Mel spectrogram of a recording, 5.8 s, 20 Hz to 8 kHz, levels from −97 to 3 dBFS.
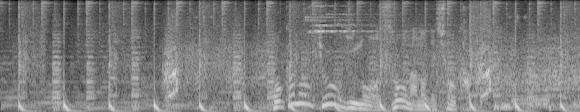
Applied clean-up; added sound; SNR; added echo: none; Zipper (clothing); 2 dB; none.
